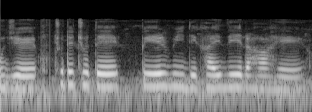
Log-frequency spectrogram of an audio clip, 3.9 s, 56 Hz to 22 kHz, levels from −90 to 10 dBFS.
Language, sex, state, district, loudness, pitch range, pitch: Hindi, female, Arunachal Pradesh, Papum Pare, -15 LUFS, 195-220 Hz, 205 Hz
